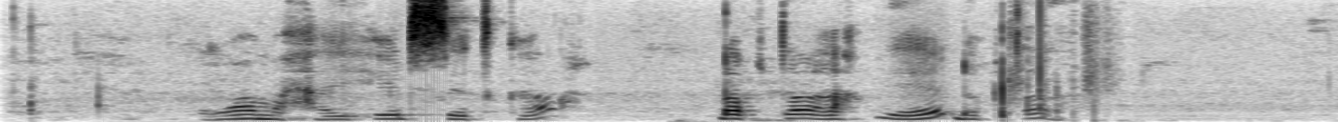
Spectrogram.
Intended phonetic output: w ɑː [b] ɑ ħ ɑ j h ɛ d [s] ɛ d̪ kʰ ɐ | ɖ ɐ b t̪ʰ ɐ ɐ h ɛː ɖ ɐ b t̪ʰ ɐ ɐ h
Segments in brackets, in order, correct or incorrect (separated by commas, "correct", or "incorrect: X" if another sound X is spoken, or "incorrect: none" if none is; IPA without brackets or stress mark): incorrect: m, correct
